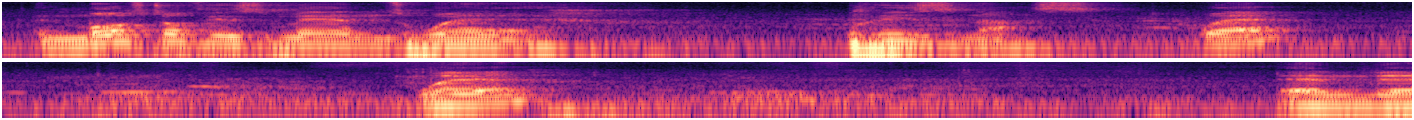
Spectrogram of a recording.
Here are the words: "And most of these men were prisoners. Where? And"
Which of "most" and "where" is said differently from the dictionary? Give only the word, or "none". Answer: where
